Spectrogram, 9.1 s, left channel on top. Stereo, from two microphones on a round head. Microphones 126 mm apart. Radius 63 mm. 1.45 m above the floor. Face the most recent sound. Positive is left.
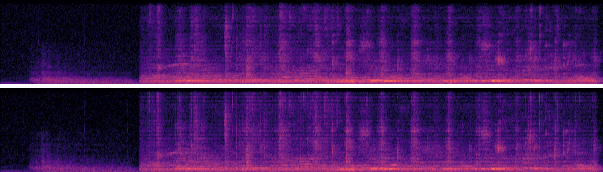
turn(degrees=-35)  # may be behind; listen again after turning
